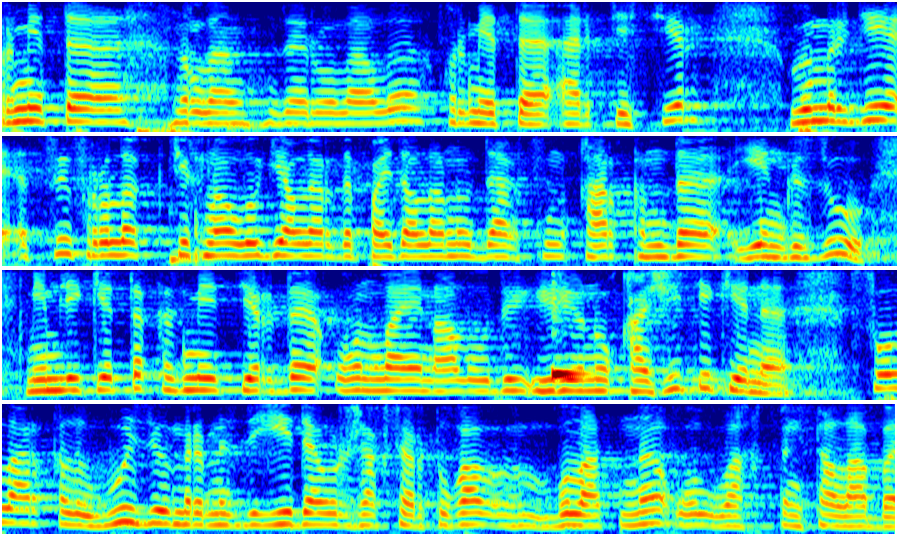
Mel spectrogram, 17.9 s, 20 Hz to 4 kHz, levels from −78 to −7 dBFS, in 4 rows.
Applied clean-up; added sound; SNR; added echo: none; Cowbell; -3 dB; none.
